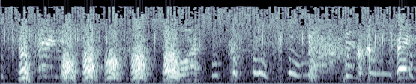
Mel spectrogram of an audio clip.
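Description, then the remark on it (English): A Malamute barks in a rapid run of six or seven loud barks, then breaks into a series of higher, whining yips and yelps. “The Malamute jumped through the window, the same window through which he'd escaped.”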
